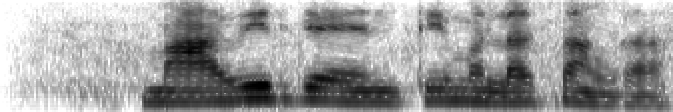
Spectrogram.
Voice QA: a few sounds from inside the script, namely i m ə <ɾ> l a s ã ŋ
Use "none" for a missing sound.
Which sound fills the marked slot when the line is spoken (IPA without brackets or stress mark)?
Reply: none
